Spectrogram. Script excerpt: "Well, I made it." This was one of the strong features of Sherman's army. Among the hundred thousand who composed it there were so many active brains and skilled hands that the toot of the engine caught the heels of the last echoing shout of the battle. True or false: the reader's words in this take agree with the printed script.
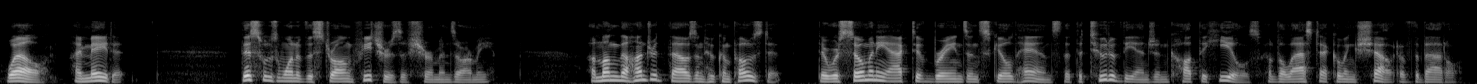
true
